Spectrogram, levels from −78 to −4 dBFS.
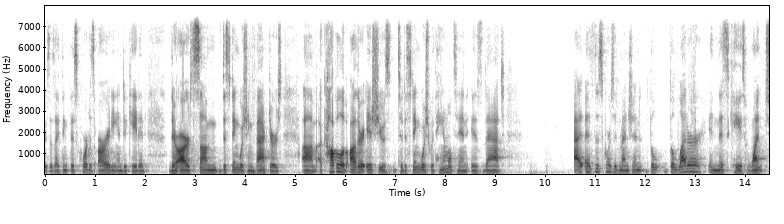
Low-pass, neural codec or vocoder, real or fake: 7.2 kHz; none; real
